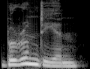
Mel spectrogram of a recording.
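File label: "burundian", British English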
